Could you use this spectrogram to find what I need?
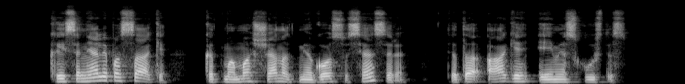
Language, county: Lithuanian, Klaipėda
